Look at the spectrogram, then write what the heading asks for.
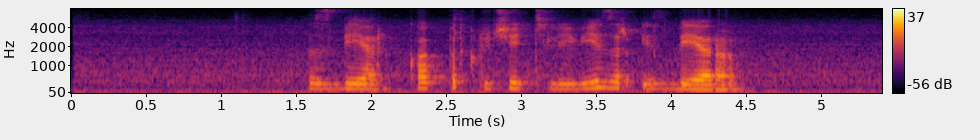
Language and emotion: Russian, neutral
